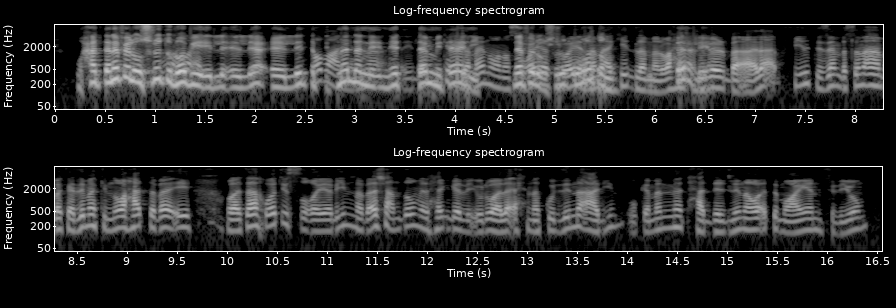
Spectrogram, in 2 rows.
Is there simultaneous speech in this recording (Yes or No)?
Yes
